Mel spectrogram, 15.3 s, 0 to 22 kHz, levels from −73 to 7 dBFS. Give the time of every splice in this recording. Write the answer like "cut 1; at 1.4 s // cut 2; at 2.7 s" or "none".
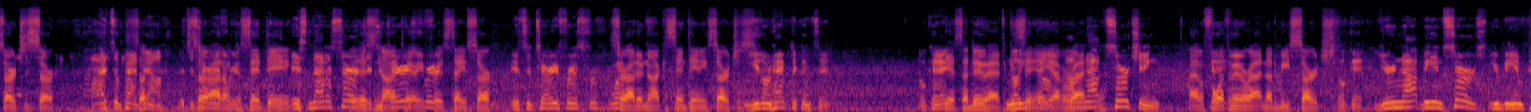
none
